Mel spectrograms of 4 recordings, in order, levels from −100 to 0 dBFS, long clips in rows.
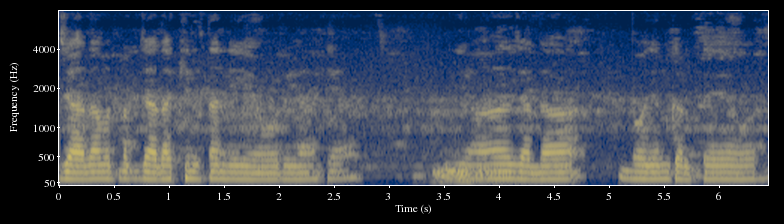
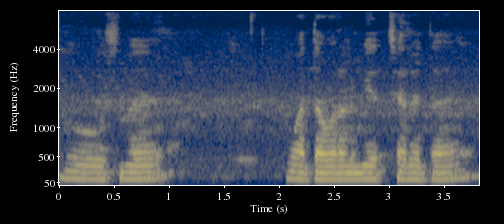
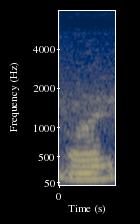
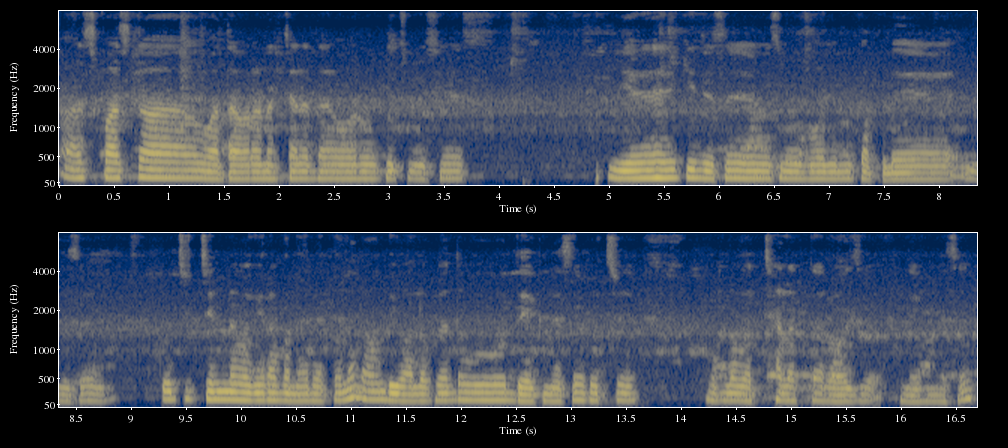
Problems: constant background noise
